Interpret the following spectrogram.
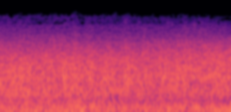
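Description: Steady outdoor background noise: an even low rumble with a broad hiss over it, unchanging through the pause.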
